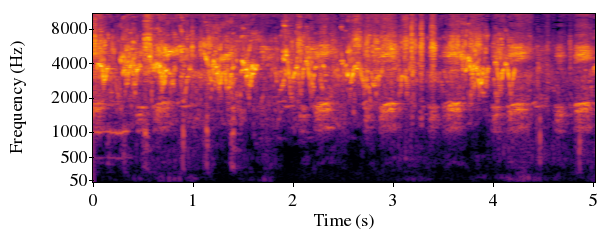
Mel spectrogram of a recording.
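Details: A colony of breeding budgerigars chatters nonstop: layered twittering, squeaky chirps and short harsh squawks from many birds at once, with faint knocking sounds in the background.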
